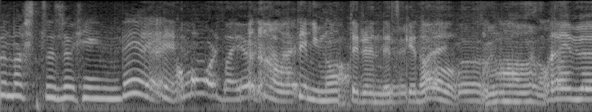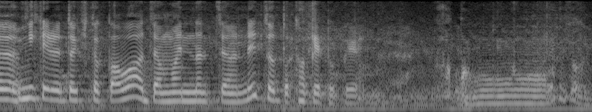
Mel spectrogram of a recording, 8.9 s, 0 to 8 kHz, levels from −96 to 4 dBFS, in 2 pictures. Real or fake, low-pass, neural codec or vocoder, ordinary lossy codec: fake; none; codec, 16 kHz, 8 kbps, FunCodec, trained on LibriTTS, 25 frames a second; none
